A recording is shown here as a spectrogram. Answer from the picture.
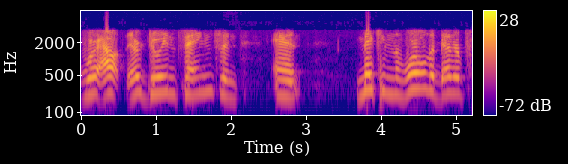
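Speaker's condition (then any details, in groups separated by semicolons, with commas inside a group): Cerebral palsy; since birth; 18 years of speech therapy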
